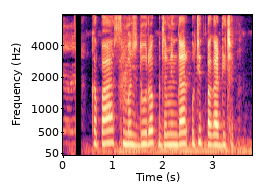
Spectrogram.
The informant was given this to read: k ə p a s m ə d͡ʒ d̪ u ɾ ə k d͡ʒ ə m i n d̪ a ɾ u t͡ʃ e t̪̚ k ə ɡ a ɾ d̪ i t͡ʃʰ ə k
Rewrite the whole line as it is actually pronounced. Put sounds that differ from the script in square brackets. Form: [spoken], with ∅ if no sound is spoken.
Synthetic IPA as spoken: k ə p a s m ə d͡ʒ d̪ u ɾ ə k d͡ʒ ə m i n d̪ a ɾ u t͡ʃ [i] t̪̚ [p] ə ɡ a ɾ d̪ i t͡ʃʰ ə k

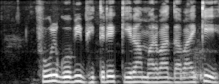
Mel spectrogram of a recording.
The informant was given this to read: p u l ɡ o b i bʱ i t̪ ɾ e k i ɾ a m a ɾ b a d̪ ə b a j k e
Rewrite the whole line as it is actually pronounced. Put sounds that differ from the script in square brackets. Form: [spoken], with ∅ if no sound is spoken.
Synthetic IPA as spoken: [pʰ] u l ɡ o b i bʱ i t̪ ɾ e k i ɾ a m [ə] ɾ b a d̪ ə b a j k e

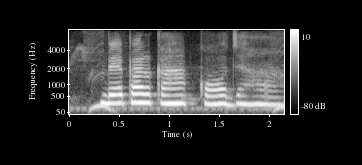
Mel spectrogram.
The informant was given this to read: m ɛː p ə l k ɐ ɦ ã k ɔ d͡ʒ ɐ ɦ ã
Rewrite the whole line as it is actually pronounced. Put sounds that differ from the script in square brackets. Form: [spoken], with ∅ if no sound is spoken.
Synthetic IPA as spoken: [b] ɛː p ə [ɾ] k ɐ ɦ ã k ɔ d͡ʒ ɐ ɦ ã

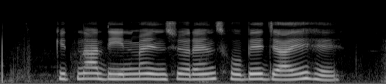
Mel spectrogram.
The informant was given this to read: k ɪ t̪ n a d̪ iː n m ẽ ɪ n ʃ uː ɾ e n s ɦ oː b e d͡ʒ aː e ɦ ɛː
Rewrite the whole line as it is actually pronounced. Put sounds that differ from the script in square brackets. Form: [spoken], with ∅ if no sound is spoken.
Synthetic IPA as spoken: k ɪ t̪ n a d̪ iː n m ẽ ɪ n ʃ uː ɾ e n s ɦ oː b e d͡ʒ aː e ɦ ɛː

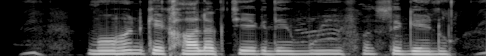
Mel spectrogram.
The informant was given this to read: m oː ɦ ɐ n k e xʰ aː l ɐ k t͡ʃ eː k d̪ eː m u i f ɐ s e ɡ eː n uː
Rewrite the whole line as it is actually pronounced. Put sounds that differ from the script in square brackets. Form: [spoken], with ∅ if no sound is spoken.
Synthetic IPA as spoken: m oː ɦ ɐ n k e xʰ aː l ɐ k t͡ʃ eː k d̪ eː m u i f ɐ s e ɡ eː n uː

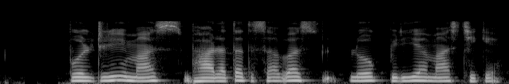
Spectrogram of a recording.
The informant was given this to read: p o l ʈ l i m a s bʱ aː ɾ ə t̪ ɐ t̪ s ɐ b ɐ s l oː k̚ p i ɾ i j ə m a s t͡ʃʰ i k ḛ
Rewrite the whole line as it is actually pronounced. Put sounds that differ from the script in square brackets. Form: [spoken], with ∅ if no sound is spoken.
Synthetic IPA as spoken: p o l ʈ [ɾ] i m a s bʱ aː ɾ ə t̪ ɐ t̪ s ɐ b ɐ s l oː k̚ p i ɾ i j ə m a s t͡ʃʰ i k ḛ

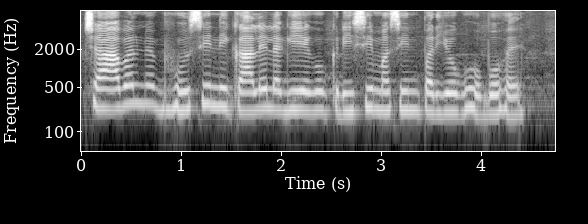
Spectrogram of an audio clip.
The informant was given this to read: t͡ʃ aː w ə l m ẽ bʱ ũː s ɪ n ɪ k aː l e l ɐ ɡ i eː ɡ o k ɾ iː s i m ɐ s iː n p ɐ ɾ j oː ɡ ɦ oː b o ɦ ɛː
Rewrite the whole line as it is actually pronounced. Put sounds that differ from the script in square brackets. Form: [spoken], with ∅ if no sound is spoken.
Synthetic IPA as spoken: t͡ʃ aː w ə l m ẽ bʱ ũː s [i] n ɪ k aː l e l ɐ ɡ i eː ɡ o k ɾ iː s i m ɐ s iː n p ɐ ɾ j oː ɡ ɦ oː b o ɦ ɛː

